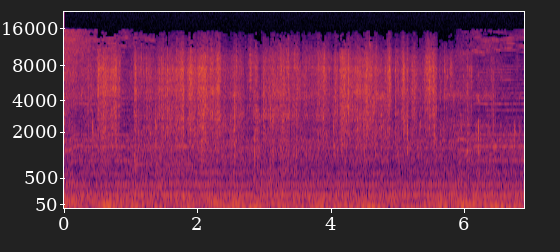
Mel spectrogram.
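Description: Car engine idling steadily, heard from inside the cabin, with small clicks and rustles of chewing and handling food over it.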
